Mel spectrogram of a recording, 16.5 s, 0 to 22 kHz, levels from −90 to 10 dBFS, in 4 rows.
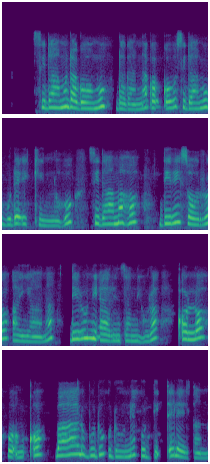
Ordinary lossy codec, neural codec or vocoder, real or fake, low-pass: Opus, 16 kbps; none; real; 7.2 kHz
